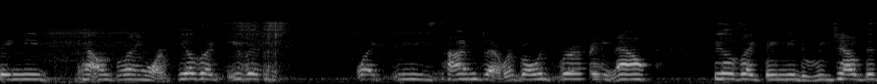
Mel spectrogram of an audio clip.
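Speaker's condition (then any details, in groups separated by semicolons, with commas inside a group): Spastic quadriplegic cerebral palsy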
